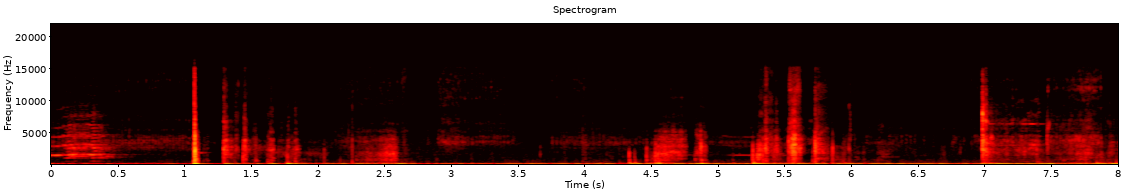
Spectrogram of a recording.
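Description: BMX bike being ridden, rattling and clattering, with a run of sharp knocks (the loudest about a second in) over the rumble of wind on the helmet camera.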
